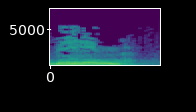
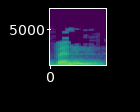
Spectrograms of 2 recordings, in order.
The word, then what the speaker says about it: been: And he looked at me and he said, I want you to pronounce one word. I'm going to spell it for you. B as in boy, E-E-N as in Nancy. And I shot back, oh, that's bean. And that's the way the Canadians say it. That's the way the British say it. That's the way the South Africans say it. And Uncle Chet turned to me and said, I'm sorry. In the United States, that's been, as in B-I-N.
